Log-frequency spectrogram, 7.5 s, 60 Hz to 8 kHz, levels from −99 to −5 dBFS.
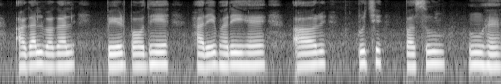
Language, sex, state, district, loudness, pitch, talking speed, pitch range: Hindi, female, Chhattisgarh, Bilaspur, -14 LUFS, 180 Hz, 95 wpm, 175-190 Hz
